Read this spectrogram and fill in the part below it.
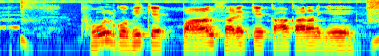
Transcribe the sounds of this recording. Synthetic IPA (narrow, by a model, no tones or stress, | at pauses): pʰuːlɡoːbʱikepaːnsəɽekekaːkaːɾəɽ̃jeː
